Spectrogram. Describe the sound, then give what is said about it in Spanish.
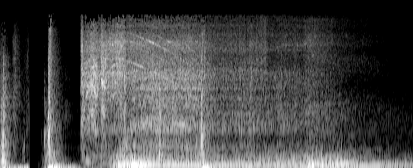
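A car engine cranks with a few sharp bursts, catches, then roars steadily as the vehicle pulls away, its low hum holding loud for several seconds with occasional surges. “Vamos, suban a mi vehículo.”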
